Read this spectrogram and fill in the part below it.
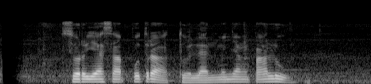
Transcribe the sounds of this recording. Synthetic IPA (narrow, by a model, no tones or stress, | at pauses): suɾijasaput̪ɾad̪̥o̤lanməɲaŋpalu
